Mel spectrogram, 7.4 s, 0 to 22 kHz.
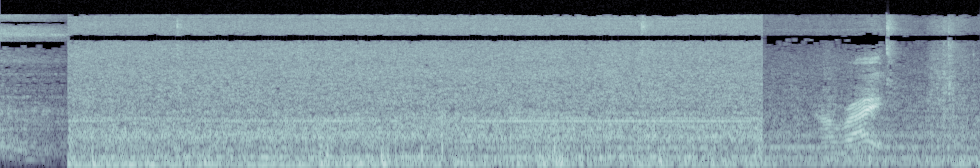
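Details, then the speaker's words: Rooftop AC unit on a 2009 Ford E450/E350 14-passenger shuttle bus, after replacing the loud motor, on low: a steady even air rush with no rattle, squeal or bearing growl; quiet, still blowing cool though it needs recharging; normal running. "that's quiet and it's still blowing cool we need to get this thing recharged but on low that feels good"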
